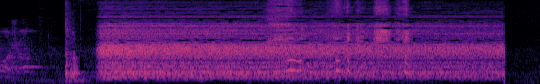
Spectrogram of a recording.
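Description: A television hisses loudly with static.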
